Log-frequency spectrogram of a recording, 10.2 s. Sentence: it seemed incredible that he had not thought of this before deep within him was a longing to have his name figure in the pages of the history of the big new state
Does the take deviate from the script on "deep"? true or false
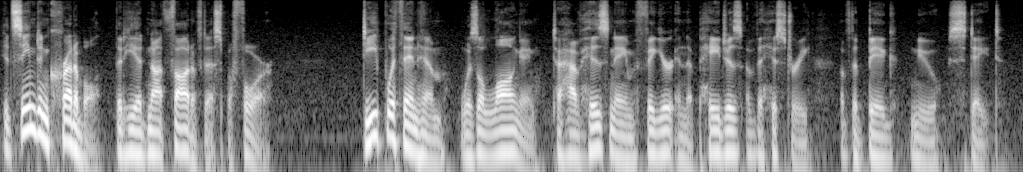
false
